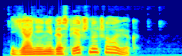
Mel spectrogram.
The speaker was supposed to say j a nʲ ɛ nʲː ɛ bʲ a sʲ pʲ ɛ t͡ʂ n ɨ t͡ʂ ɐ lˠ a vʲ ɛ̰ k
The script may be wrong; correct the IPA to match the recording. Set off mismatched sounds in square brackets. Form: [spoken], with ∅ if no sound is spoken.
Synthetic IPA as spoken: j a nʲ ɛ [nʲ] ɛ bʲ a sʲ pʲ ɛ t͡ʂ n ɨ t͡ʂ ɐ lˠ a vʲ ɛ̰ k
